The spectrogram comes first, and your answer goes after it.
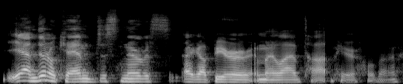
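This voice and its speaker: A man's voice: mid-range voice, normal speed, gravelly. A young man co-hosting a podcast, talking casually in an easygoing, reassuring and apologetic manner. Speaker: podcast co-host. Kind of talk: casual chat.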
